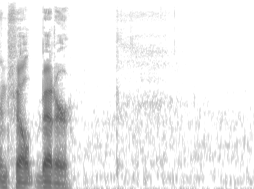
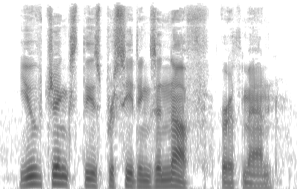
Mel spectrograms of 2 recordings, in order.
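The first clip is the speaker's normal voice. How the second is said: ordinary delivery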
